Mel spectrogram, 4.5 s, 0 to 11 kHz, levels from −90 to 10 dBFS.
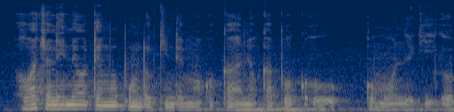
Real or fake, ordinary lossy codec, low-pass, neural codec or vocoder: fake; none; 9.9 kHz; codec, 16 kHz in and 24 kHz out, 2.2 kbps, FireRedTTS-2 codec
